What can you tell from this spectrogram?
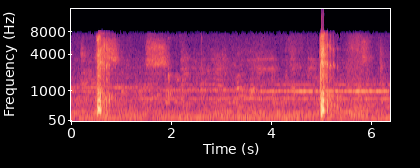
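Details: Two short, sharp cough bursts about four seconds apart, with faint steady tones and room noise behind; cough.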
